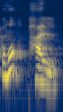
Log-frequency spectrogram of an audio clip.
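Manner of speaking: pal said slowly, leaning on the final l; slow demo. Shown as a demonstration. Teacher modelling the batchim sound for students, slow pal. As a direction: draw out pal so the l is heard. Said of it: "Si va a ser sonido L".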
